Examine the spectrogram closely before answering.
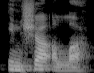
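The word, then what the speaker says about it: Insya Allah: If you look at, the Malay language, they write in Sia Allah, the S-Y-A. They pronounce the S-Y the way we pronounce S-H.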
